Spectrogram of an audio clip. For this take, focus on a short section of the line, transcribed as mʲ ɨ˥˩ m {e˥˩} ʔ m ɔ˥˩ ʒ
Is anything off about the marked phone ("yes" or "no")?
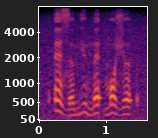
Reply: yes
